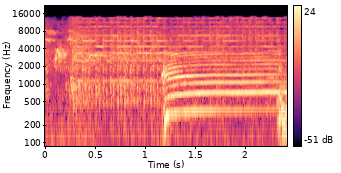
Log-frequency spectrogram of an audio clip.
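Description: Alarm-clock bell ringing as a sound effect at the start of a TV programme's opening jingle. About a second in, a held musical note joins it, sliding up into pitch before it steadies.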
